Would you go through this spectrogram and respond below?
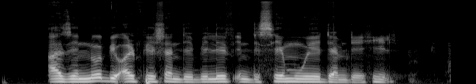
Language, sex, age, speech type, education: Nigerian Pidgin, male, 30-45, spontaneous, tertiary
